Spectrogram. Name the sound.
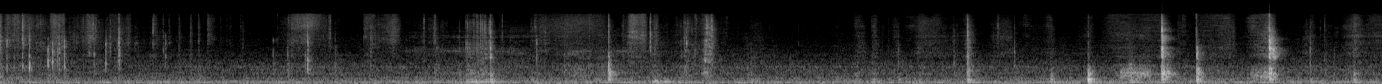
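folding and creasing paper for a paper airplane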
